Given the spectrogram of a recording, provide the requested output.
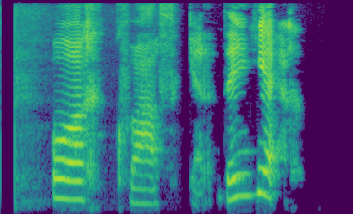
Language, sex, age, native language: Icelandic, male, 6, Icelandic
